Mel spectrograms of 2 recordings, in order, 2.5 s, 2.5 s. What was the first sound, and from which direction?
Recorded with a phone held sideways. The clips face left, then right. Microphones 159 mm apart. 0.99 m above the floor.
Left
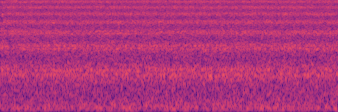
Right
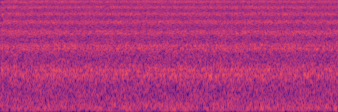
Only background noise.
